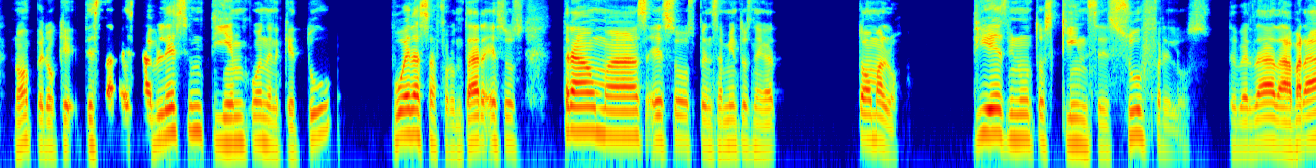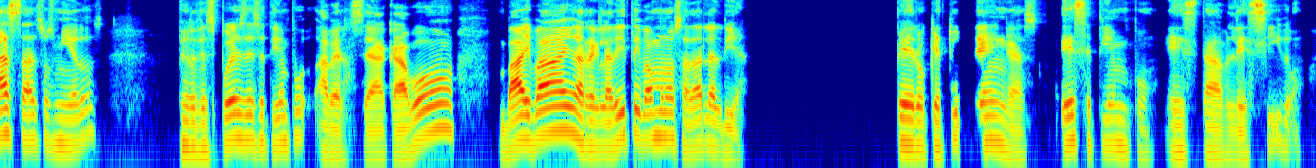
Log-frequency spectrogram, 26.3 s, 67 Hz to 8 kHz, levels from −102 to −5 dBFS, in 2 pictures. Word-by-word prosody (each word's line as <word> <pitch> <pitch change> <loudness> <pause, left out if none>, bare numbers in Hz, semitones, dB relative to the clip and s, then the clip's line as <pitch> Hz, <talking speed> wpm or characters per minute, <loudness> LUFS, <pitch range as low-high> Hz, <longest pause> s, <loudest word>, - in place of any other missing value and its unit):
¿no?, - - -1
Pero - - -5
que 395 -1 -4
te - - -5
esta 315 - +4 0.2
establece 175 +7 +2
un 195 0 -5
tiempo 145 -1 -2
en 140 - -4
el 120 -2 -7
que 110 - -4
tú 180 +7 -8 0.6
puedas 175 0 +4
afrontar 135 +2 +1
esos 145 -3 -3 0.4
traumas, 180 -3 +6
esos 150 -1 0
pensamientos 130 0 -5
nega 120 -1 -5 0.8
Tómalo, 155 -2 0 0.7
10 180 0 +4
minutos, 155 -2 -2
15, 135 -4 -2
súfrelos, 160 -5 -3 0.2
de 125 - -12
verdad, 135 +3 +2
abraza 150 +5 +5
esos 150 -1 -9
miedos. 140 +6 -8 0.7
Pero 125 -2 -7
después 145 +7 -1
de 155 - -4
ese 150 0 -7
tiempo, 145 +4 -10
a 110 - -4
ver, 105 - -3
se - - -2
acabó, 165 - 0 0.4
bye, 155 0 +5
bye, 190 +4 +5
arregladita 130 +5 0
y - - -3
vámonos 165 0 -2
a - - -3
darle 135 +2 -2
al 125 -2 -5
día. 105 -5 -10 1.5
Pero 135 -3 0
que - - -3
tú 160 - -10 0.2
tengas 135 -10 -3 0.2
ese 150 +2 0
tiempo 130 -9 -14
establecido 100 -7 -3
145 Hz, 125 wpm, -25 LUFS, 125-165 Hz, 1.5 s, traumas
